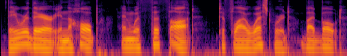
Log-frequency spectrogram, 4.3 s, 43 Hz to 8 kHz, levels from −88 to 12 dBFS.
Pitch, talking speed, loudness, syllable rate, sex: 105 Hz, 205 wpm, -18 LUFS, 5.1 syllables/s, male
